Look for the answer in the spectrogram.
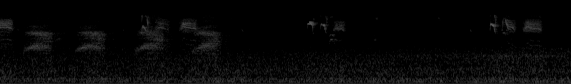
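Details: Two loud, talkative crows calling among misty redwood trees on a mountain, stirred up with a hawk perched nearby; harsh, rasping caws come in close pairs and triplets over a soft hiss of wind in the trees.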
